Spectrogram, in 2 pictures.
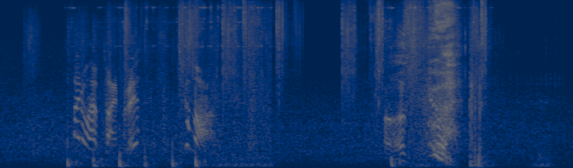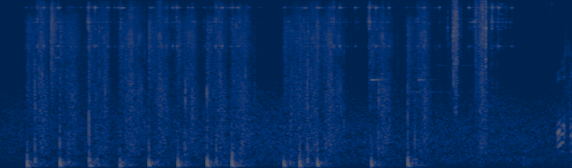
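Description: Footsteps thud on wooden boards at a steady walking pace.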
